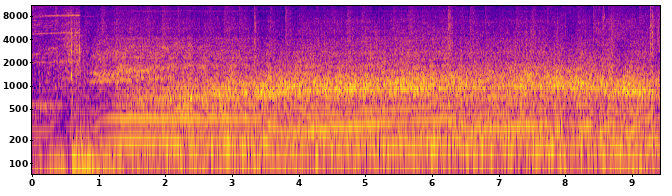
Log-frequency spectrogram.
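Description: A car engine roars as the car accelerates, shifting up through the gears.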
